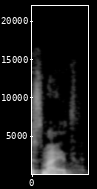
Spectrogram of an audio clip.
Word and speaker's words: Smyth: But it's actually Smyth. It's actually Smyth. So it's pronounced as if there were an E on the end, but it's an invisible E.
